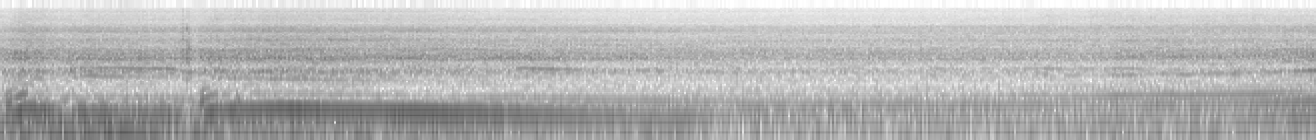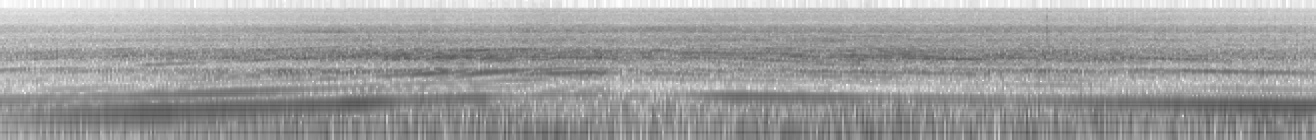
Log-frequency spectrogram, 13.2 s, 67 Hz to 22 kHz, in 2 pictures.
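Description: A Suzuki GSR 600 mid-size roadster motorcycle engine revs and pulls hard, its pitch dipping then climbing steadily through acceleration with constant wind rush, loud and close, no voices.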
